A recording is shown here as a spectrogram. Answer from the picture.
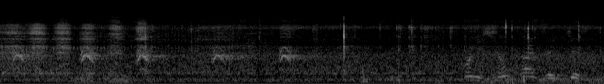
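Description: Crows cawing, a run of short calls close together at first that thins out later, with one sharp click about three and a half seconds in.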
